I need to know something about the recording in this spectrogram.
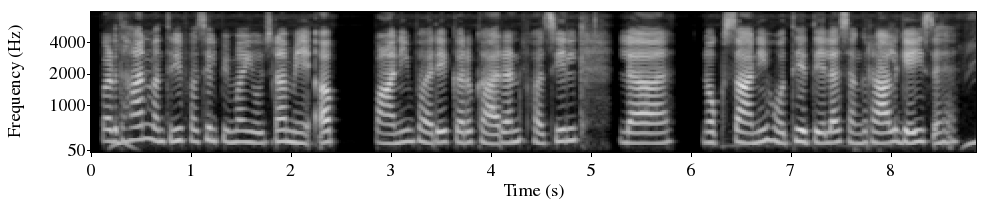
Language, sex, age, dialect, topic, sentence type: Chhattisgarhi, female, 18-24, Northern/Bhandar, agriculture, statement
